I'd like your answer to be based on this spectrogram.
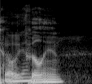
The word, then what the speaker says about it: Fillion: Fillion? How do you say his name? – Yeah, Fillion.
